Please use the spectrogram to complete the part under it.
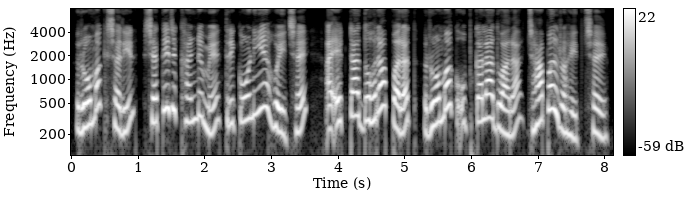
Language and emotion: Maithili, neutral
